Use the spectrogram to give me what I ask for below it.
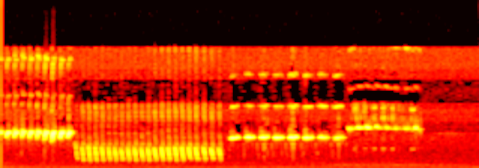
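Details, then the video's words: Canary singing a high rapid trill, then a lower dense buzzy rattle, a series of repeated clear whistled notes, and a thin high sustained trill. "Canary singing"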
